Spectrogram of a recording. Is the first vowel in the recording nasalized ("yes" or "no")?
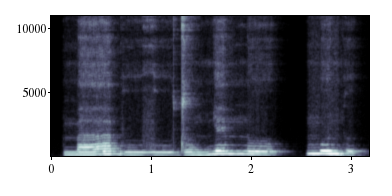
no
